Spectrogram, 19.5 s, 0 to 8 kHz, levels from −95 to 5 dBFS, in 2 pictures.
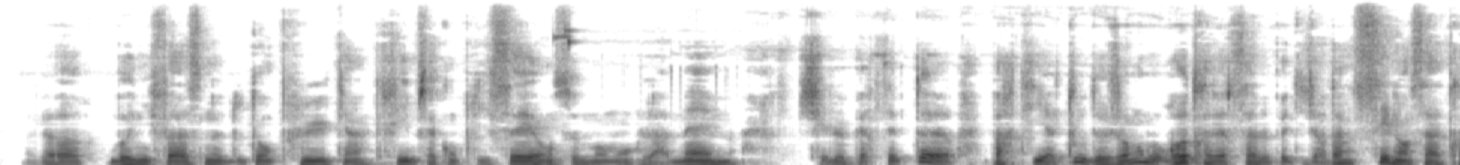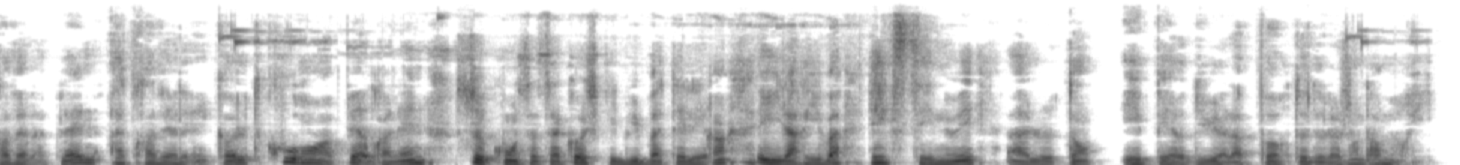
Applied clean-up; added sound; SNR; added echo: neural mask model DeepFilterNet 3.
